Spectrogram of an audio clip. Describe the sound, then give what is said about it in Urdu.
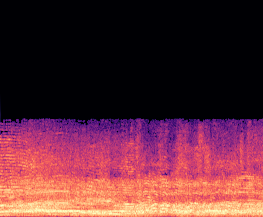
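Crowd shouting the Nara-e-Haidari slogan, hands raised, a loud sustained roar of many voices blended together with no break throughout. “تو آخر تک بیٹھے ہوئے تمام دوست احباب ہاتھوں کو بلند کیے ہوئے لگا دیں نعرہ حیدری”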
